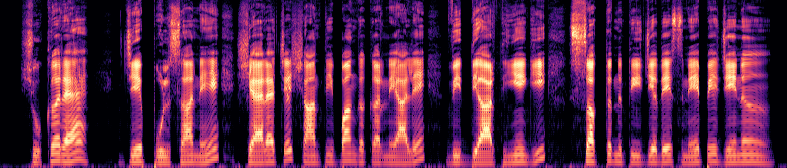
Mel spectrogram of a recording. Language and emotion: Dogri, happy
